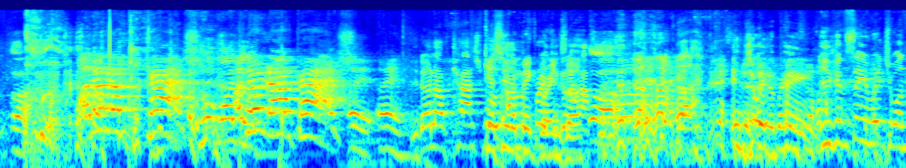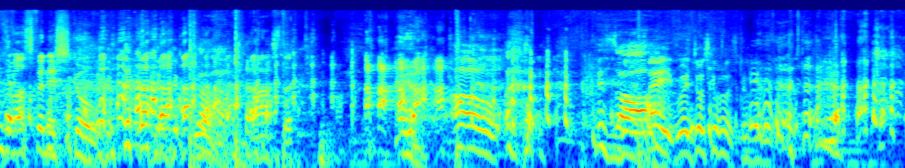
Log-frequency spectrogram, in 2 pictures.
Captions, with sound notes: I don't have cash! I don't have cash! - You don't have cash? Well, I'm afraid you're gonna have to (Sidemen laughing) enjoy your pain, - You can see which ones of us finished school. (Sidemen laughing)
